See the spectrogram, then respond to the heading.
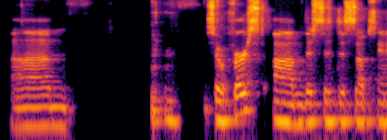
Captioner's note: clears throat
